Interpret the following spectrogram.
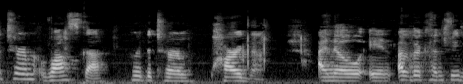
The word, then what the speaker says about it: pardna: So you hear it sounds like Pardna, P-A-R-D-N-A.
